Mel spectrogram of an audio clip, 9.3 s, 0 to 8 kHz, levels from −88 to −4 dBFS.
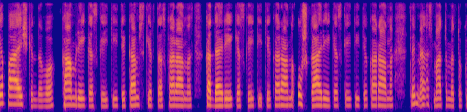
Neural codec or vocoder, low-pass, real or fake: none; 7.2 kHz; real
